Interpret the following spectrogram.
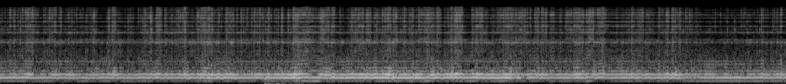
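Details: Continuous wasp buzz, possibly at a nest or in a jar: an even, sustained droning hum with a bright, rough edge, holding steady throughout with slight flutters in loudness.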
